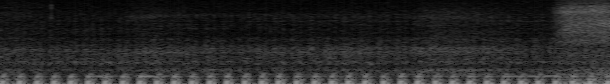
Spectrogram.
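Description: A motorcycle engine runs at a steady idle on a snow-blocked mountain road near Chala Dhar in Jammu and Kashmir, a close, even, rapid thumping pulse throughout.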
